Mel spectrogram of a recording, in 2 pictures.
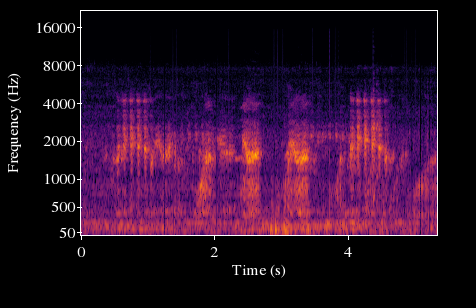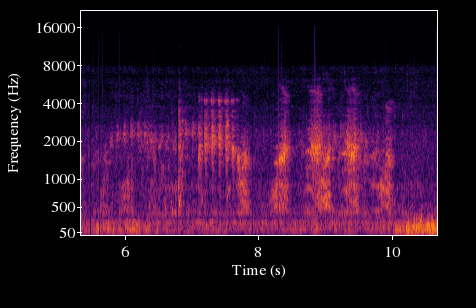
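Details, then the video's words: A nighttime pond chorus of frogs: many quick, nasal, pulsed croaks crowding together in uneven clusters, loud bursts rising and falling, over a constant low droning hum. "Froschkonzert. Frosch Geräusche quaken. Frösche Geräusche Konzert"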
